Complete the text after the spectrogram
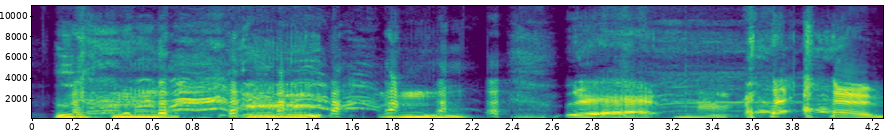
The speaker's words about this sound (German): Ja, jetzt räusperst du selber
